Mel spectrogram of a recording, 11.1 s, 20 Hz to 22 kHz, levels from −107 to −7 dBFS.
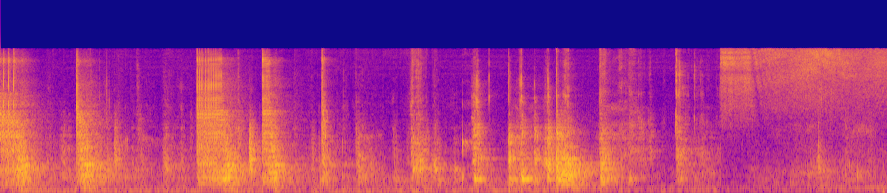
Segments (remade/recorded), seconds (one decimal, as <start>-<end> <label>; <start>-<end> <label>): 0.0-3.8 recorded; 3.8-5.5 remade; 5.5-11.1 recorded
